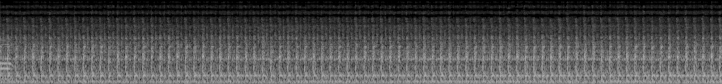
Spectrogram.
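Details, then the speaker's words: 1983 GMC S15 Jimmy 2.8 L V6, not run in 15+ years with a valve cover left off, first start and only slightly warm: a steady, hard knock about three times a second under the idle; owner suspects a rod knock. "got a little something trying guys it's starting to spit I don't know if it's the PB or not but I think that's a definite Rod off"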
